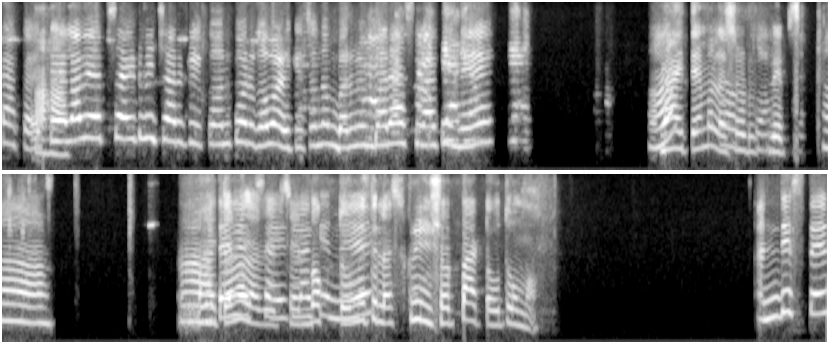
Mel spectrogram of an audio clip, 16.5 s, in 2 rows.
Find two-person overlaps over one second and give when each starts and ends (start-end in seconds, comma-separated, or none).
10.2-11.9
